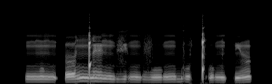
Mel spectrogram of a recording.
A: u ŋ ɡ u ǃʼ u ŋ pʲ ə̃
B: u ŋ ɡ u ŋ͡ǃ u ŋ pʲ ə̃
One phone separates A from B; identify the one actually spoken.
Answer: A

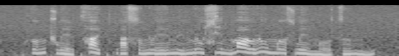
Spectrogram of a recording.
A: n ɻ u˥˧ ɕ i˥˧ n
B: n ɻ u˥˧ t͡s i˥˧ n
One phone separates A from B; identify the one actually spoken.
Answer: A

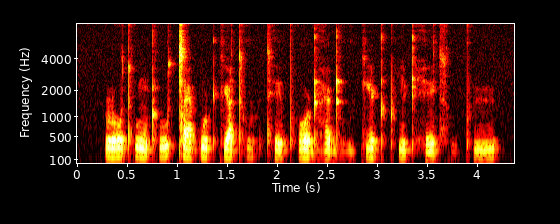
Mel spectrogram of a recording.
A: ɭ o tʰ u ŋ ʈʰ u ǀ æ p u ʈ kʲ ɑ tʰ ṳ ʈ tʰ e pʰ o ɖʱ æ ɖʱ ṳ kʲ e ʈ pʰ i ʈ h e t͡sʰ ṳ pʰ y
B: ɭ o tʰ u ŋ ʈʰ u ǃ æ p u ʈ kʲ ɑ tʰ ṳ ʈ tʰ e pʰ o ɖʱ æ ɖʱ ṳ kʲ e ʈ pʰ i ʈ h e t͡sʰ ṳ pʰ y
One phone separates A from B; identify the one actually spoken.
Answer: A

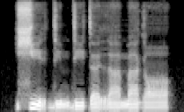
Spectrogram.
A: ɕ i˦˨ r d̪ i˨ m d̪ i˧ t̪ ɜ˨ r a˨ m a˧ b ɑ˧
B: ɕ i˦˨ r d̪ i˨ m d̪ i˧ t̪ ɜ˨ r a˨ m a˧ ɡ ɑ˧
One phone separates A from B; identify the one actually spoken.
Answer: B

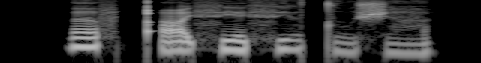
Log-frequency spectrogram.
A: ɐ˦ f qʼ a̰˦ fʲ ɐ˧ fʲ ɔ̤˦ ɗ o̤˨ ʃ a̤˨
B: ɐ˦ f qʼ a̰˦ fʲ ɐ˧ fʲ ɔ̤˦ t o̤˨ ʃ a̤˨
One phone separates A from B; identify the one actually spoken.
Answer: B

